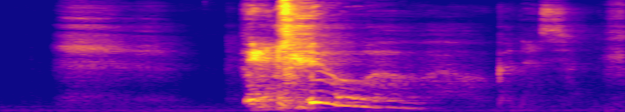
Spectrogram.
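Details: Woman in an uncontrollable sneezing fit after holding back sneezes during a phone call: a gasping inhalation, then one loud, harsh sneeze with a voiced trailing cry and a short sniff.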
